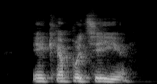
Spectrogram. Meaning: third-person plural past historic of écrapoutir
- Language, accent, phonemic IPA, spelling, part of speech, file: French, Canada, /e.kʁa.pu.tiʁ/, écrapoutirent, verb, LL-Q150 (fra)-écrapoutirent.wav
